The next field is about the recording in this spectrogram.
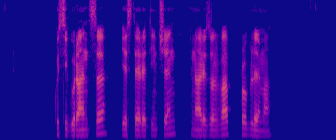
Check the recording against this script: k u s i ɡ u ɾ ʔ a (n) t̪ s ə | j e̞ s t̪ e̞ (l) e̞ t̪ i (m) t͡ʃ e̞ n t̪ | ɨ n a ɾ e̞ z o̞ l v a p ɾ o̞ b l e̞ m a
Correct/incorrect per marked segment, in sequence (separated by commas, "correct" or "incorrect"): correct, incorrect, incorrect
